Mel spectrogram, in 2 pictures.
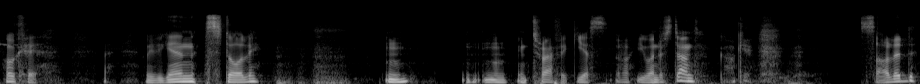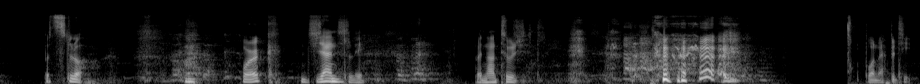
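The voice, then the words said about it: Put-on French accent. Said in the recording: “in a French accent”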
